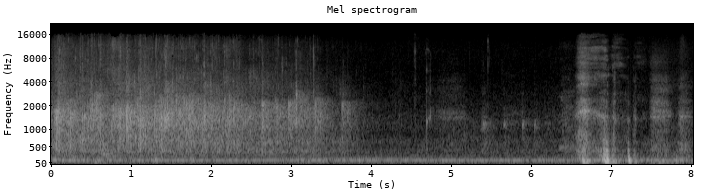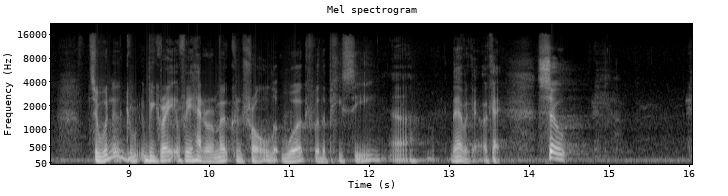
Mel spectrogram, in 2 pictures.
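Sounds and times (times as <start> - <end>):
crowd clapping: 0.0 - 4.0
low steady hum: 0.0 - 16.0
speech: 8.6 - 14.6.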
